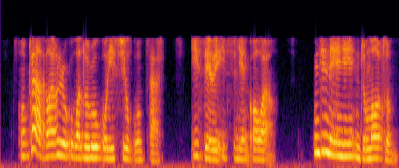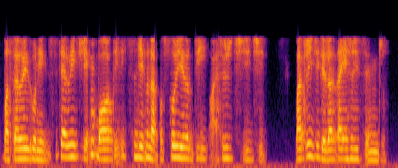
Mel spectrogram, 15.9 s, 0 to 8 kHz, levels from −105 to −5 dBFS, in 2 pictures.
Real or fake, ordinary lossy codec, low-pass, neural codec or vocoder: fake; AAC, 16 kbps; 7.2 kHz; autoencoder, 22.05 kHz, a latent of 192 numbers a frame, VITS, trained on many speakers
